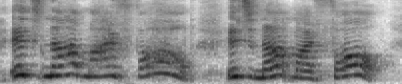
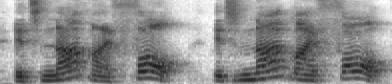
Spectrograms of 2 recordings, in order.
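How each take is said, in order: First: Much higher, louder, slow panicked cry; she's losing control, shrieking her innocence; frantic shriek. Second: Higher, slower, louder panicked pleading; getting louder. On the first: Captive woman ignoring the hush, shrieking in rising panic. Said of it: "she's going". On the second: Captive woman growing frantic as the player tries to hush her. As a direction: her panic rising as she repeats it. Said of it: "she starts getting louder". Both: Acted.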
